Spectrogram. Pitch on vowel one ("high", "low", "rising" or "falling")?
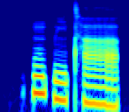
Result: high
